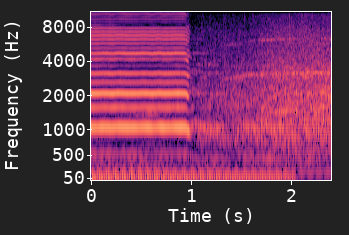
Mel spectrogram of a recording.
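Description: A female singer holds one long, steady, very high belted note over a sustained band chord; the note cuts off about a second in. A wash of audience cheering follows under the fading chord.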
